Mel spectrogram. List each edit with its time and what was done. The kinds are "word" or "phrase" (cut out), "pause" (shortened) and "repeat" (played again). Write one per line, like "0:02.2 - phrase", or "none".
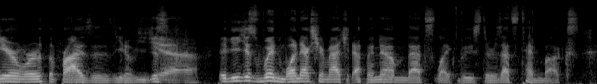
0:04.6 - phrase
